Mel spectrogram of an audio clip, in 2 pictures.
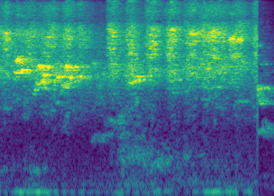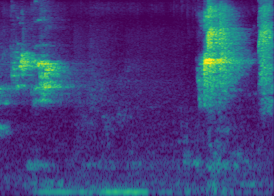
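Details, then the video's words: Budgerigars during morning feeding: an opening stretch of dense, high chattering chirps, a short squeaky call, near silence, then a fresh burst of twittering at the end. "Beautiful Budgies Morning Feed And Chirping Sounds"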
